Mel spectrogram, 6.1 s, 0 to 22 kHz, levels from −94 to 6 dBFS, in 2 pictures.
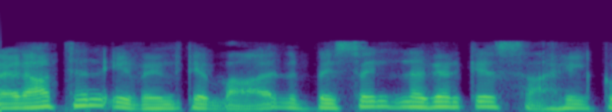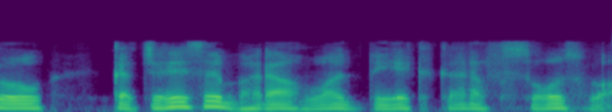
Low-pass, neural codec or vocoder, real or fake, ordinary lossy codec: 5.4 kHz; codec, 16 kHz, 1 kbps, FreqCodec, larger model; fake; MP3, 32 kbps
